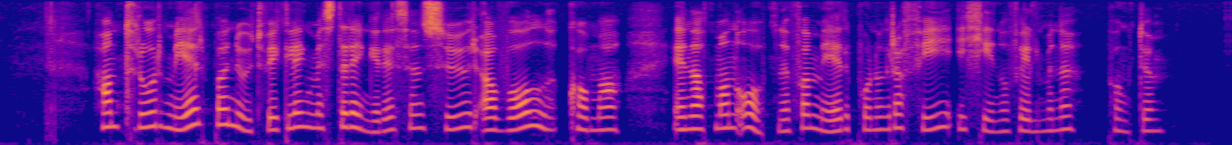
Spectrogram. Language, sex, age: Norwegian, female, 52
